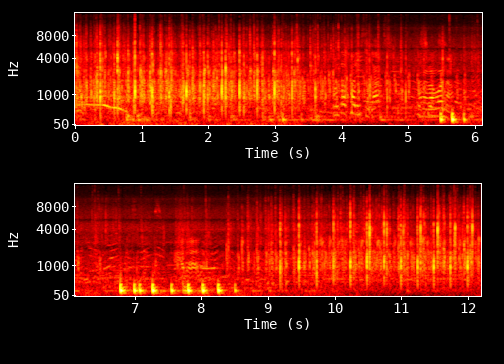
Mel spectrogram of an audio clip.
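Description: Audience applauding, with dense steady clapping and some voices talking over it.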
